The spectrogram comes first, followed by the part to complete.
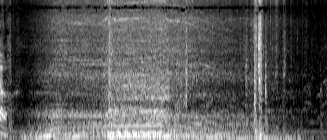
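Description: Maruti Suzuki Wagon R engine heard from inside the cabin, revving up hard as the car launches from a standstill. It is loudest about two to three seconds in, then the revs fall away as it eases off, with a sharp click shortly before the end.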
